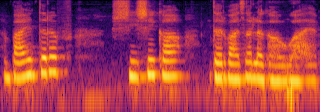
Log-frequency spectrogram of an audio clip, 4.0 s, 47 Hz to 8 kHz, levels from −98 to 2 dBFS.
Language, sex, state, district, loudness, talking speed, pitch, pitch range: Hindi, female, Uttar Pradesh, Lucknow, -14 LUFS, 120 wpm, 230 Hz, 200-250 Hz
